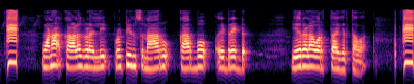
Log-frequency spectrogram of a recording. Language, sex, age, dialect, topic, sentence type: Kannada, female, 18-24, Central, agriculture, statement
